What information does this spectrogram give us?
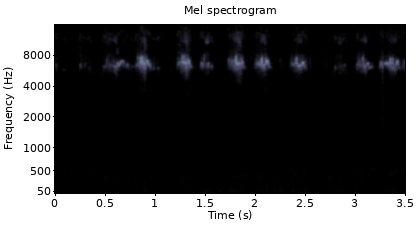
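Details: African pipit nestlings being brought white butterflies to eat; a rapid series of shrill, high-pitched squeaky chirps, about a dozen in three seconds, sometimes doubled, with no other sounds.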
